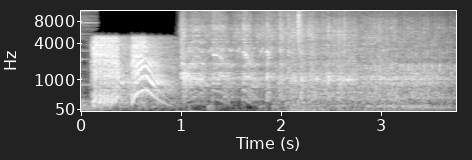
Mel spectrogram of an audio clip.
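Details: 2013 Mitsubishi Fuso FG (4P10) diesel: starter whirs briefly, engine catches cleanly and settles into a smooth, even idle.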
